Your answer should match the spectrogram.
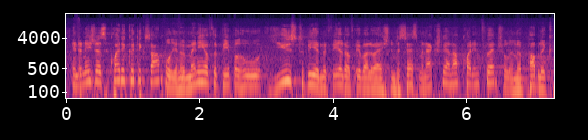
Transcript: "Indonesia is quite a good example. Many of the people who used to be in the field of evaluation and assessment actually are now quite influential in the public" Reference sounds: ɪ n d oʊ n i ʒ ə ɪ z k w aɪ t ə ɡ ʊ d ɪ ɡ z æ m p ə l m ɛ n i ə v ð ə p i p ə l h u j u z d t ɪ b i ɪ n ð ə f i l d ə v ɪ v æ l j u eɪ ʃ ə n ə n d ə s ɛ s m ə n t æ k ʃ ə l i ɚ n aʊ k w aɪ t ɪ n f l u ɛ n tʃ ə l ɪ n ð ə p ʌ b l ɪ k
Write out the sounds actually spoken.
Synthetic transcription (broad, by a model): ɪ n d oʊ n i ʒ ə ɪ z k w aɪ t ə ɡ ʊ d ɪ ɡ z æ m p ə n m ɛ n i ə v ð ə p i p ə l h u j u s t ɪ b i ɪ n ð ə f i l d ə v ɪ v æ l j u eɪ ʃ ə n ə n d ə s ɛ s m ə n t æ k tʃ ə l i ɚ n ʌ k w aɪ t ɪ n f l u ɛ n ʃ l ɪ n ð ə p ʌ b l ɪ k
